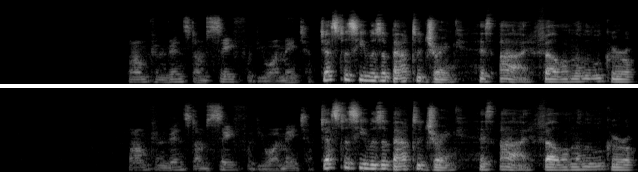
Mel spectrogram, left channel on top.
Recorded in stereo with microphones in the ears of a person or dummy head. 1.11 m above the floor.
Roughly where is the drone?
I don't hear a drone.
